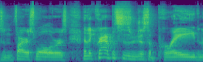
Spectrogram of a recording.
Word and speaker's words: Krampus: The narrow streets in the old city section of Salzburg were packed with pedestrians as the Krampus, Krampus, where you stretch out that last syllable, that's a group of Krampuses.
